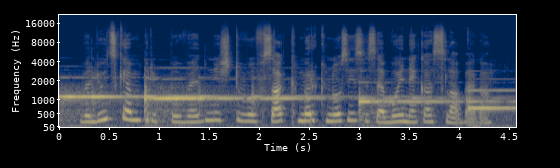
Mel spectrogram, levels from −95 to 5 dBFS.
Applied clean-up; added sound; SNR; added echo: none; Piano; -2 dB; none.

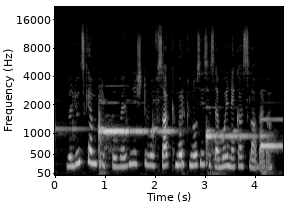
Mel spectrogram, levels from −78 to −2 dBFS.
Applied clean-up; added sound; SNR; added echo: classical method log-MMSE.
